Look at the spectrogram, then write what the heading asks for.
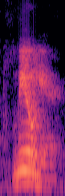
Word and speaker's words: Mjolnir: read it i didn't pronounce it i couldn't pronounce it so but uh now i got it it's mirroring here mjolnir there you go anyway i've it's a good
